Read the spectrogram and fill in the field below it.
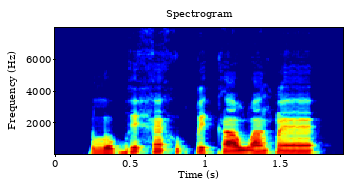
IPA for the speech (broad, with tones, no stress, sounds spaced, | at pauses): l o˧ b e˦ h ɛ̃˦ h u˦ k͡p e˧ k ã˦ w ã˦ k͡p ɛ̃˦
